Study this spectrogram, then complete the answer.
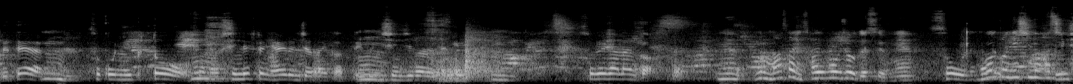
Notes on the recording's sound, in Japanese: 長崎、熊本旅行ラスト 空港編。未公開の理由は、「多方面にわたって酷い」主に音質やらなにやら。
